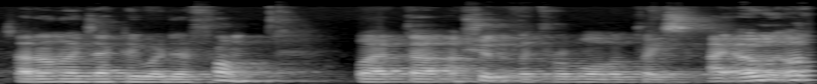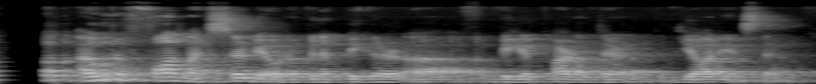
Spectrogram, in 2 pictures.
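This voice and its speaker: A Romanian stand-up comedian in his 30s, whose first language is Romanian, chats casually on a livestream and answers viewer comments as they come in. His voice is mid-range, gravelly and darkish, he talks fast, and the room sounds echoey.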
